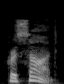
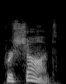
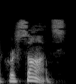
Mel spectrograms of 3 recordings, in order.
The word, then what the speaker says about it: croissant: It all began when content creator Aush Sopra humorously mispronounced Croissant as pashant in a viral video, capturing the attention of millions.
